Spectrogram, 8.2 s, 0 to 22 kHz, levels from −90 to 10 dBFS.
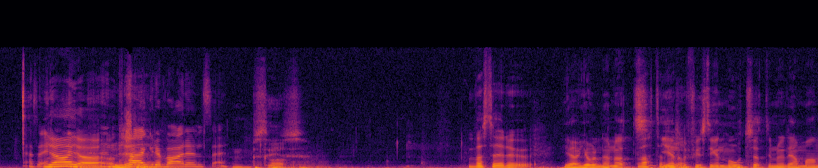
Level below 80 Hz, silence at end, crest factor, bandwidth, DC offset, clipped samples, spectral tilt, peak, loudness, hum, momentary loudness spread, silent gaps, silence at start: -36 dBFS; 0 s; 18 dB; 15 kHz; under 0.1%; under 0.1%; -6.5 dB/octave; -6 dBFS; -22 LUFS; none; 15 LU; none; 0 s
